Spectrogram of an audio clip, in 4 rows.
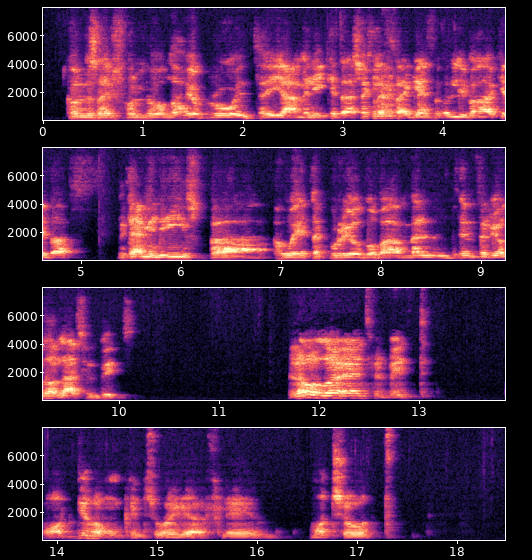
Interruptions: none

